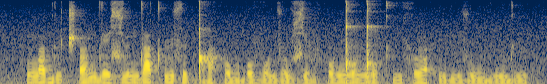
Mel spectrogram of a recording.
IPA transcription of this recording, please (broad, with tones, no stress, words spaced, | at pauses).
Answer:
ŋɐ˦˥ɡɨ˨˥ t͡ʃʼɐ˨˥nde˦˥ʑɨ˦˥ nda˦˥tʼʉ˦˥sɨ˨ ɡ͡ǃa˨˥ho˨mbo˨˥ vo˨nzɵ˨w ʑe˨˥vho˨˥ŋ͡ǃo˦˥ŋ͡ǃo˨˥ kʰi˦˥xɵ˦˥ɐ̯hʉ˨˥b nzu˨˥mbi˨˥ŋɡɨ˦˥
